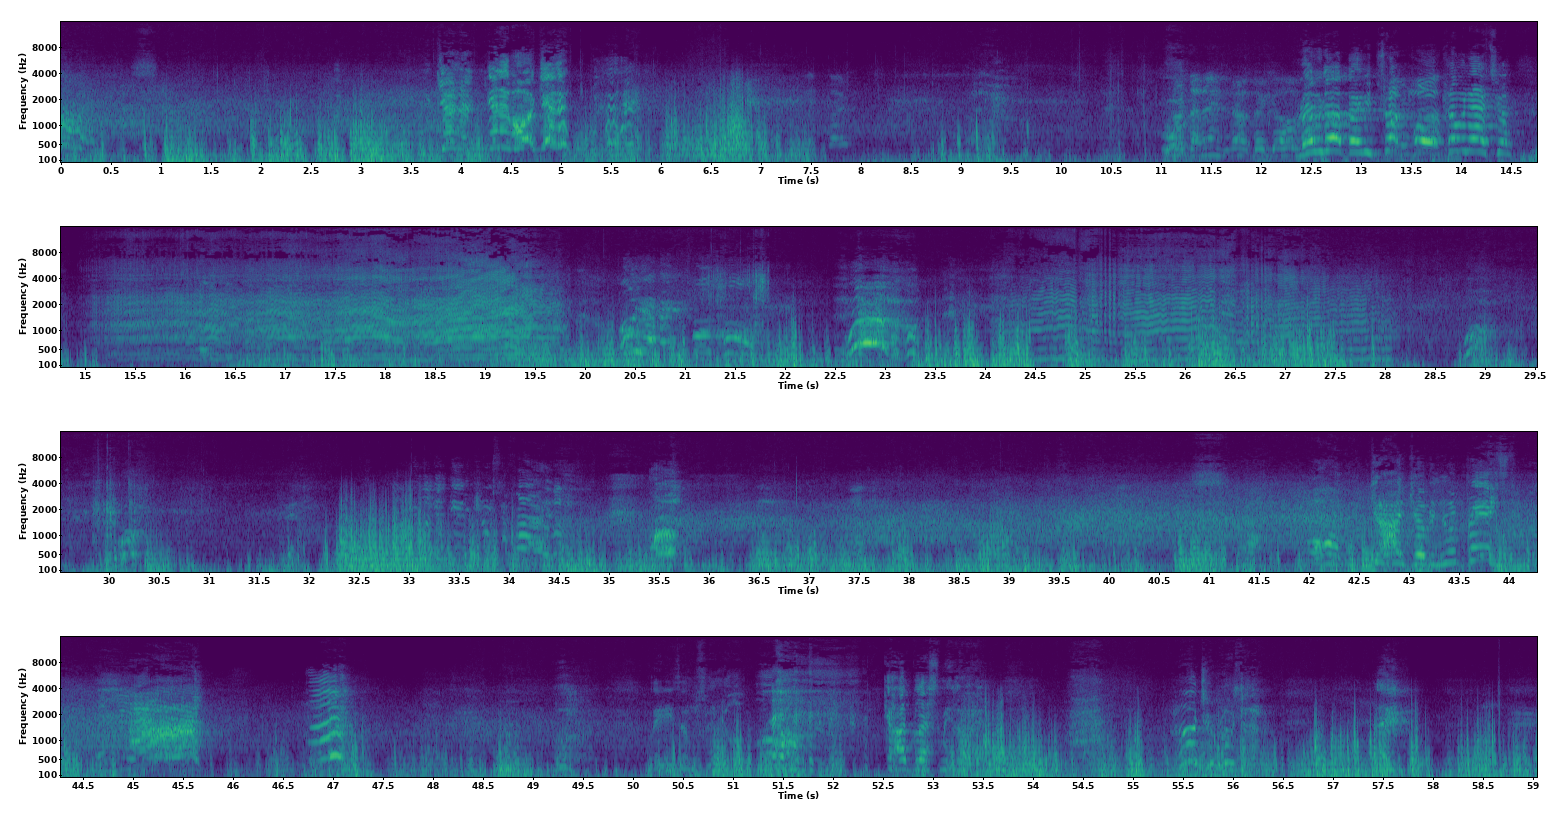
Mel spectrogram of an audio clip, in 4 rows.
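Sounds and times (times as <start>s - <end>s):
person yelling: 0.0s - 0.4s, 16.1s - 21.8s, 22.5s - 23.4s, 28.7s - 29.2s, 35.4s - 35.8s, 44.7s - 45.8s, 46.7s - 47.4s
men shouting and whooping: 0.0s - 0.7s, 3.5s - 7.7s, 15.9s - 24.4s, 28.1s - 30.9s, 31.7s - 38.1s, 40.2s - 45.9s, 46.6s - 47.5s, 50.8s - 54.0s, 55.4s - 56.5s
high rising whoop: 22.5s - 23.4s, 44.6s - 45.8s.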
